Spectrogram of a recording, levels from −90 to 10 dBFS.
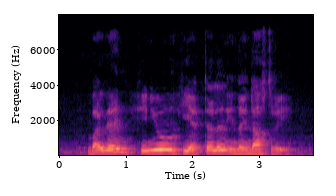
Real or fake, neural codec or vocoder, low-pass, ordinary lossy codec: fake; codec, 16 kHz, 16 kbps, FreqCodec, smaller model; 7.2 kHz; none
